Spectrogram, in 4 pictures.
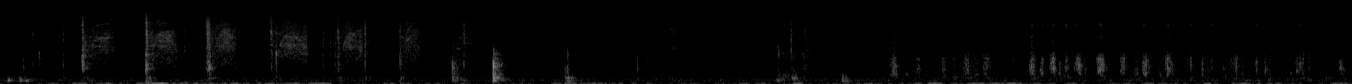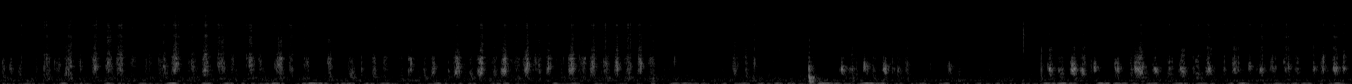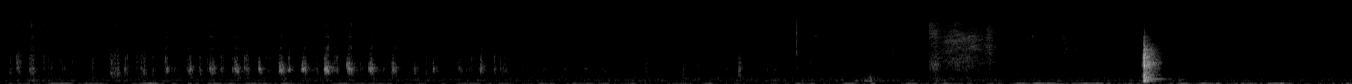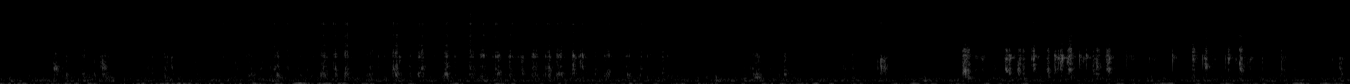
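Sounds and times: stylus scratching paper: 0:00.8 - 0:04.2
brush sweeping across paper: 0:00.8 - 0:04.9, 0:06.4 - 0:08.3, 0:35.0 - 0:38.2.

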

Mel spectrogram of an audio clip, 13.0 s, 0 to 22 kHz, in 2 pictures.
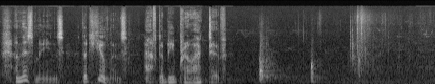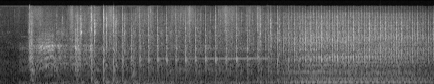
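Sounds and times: tractor engine chugging: 0:06.8 - 0:13.0.

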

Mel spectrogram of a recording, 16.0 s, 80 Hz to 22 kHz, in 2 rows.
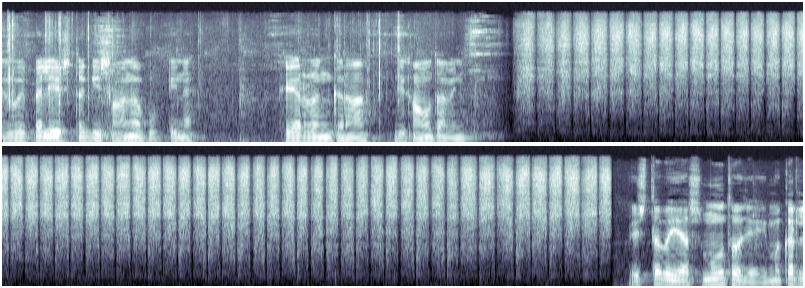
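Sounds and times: sandpaper scratching: 0:05.1 - 0:14.1.

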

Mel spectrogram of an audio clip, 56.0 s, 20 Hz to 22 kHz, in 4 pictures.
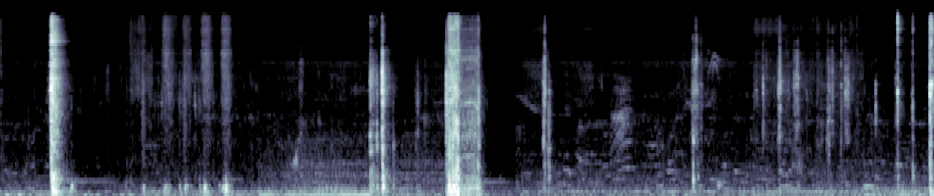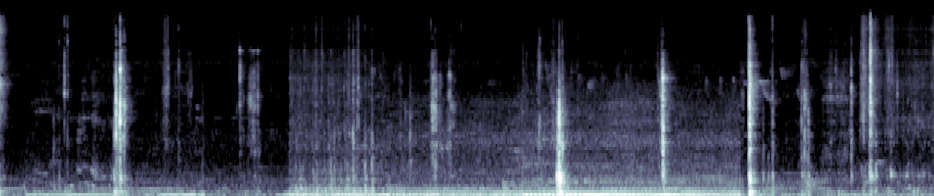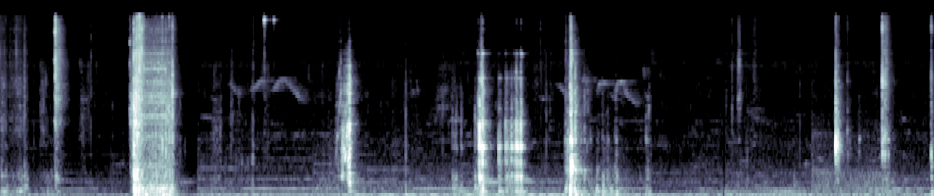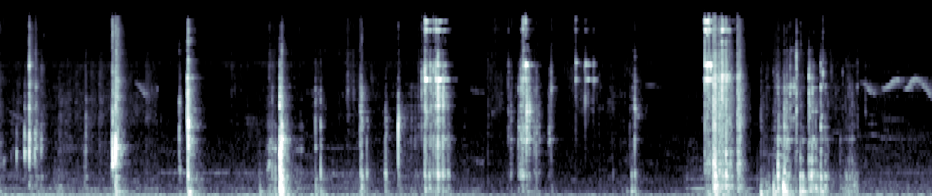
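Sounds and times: metal parts clinking: 0:48.2 - 0:49.0, 0:49.6 - 0:51.1.

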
